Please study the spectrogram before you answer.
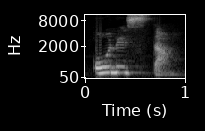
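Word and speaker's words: onestà: Okay, so there is a little bit more emphasis on the last letter where there is the accent.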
